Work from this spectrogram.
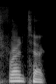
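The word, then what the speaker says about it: friend.tech: What the hell is Friendtech, Jorge? Did I say it right? Is it Friendtech?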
